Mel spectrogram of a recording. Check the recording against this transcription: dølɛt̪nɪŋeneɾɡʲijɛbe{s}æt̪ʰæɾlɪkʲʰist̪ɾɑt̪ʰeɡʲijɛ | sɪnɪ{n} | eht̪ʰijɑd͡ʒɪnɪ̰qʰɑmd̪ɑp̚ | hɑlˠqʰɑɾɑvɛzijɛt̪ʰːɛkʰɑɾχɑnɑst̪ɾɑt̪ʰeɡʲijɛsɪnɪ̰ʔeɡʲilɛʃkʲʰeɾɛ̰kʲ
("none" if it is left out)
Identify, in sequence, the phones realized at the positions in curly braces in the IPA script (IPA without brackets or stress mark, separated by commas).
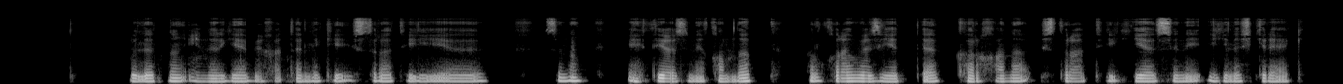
χ, ŋ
